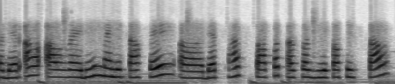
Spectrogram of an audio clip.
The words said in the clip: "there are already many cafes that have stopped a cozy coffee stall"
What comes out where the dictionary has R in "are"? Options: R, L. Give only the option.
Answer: L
